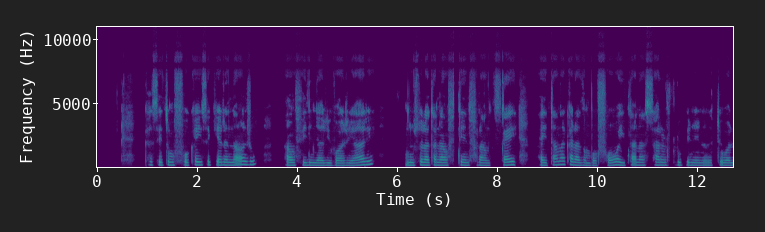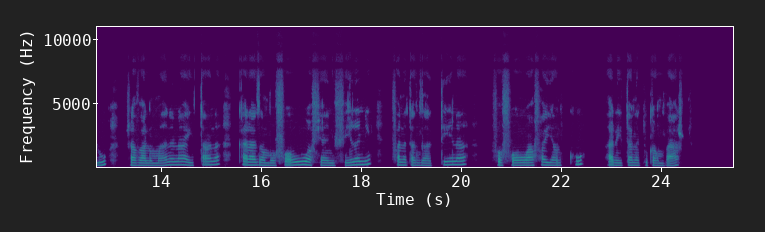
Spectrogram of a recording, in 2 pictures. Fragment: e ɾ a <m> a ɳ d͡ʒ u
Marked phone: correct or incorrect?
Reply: incorrect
